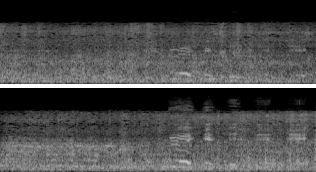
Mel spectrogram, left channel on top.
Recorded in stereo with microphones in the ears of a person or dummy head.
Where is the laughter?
40° right (ahead or behind); by 3.1 s 55° right (ahead or behind).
